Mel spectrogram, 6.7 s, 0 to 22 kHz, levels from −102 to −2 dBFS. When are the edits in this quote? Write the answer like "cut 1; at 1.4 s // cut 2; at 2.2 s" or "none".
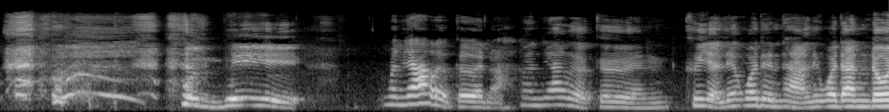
none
